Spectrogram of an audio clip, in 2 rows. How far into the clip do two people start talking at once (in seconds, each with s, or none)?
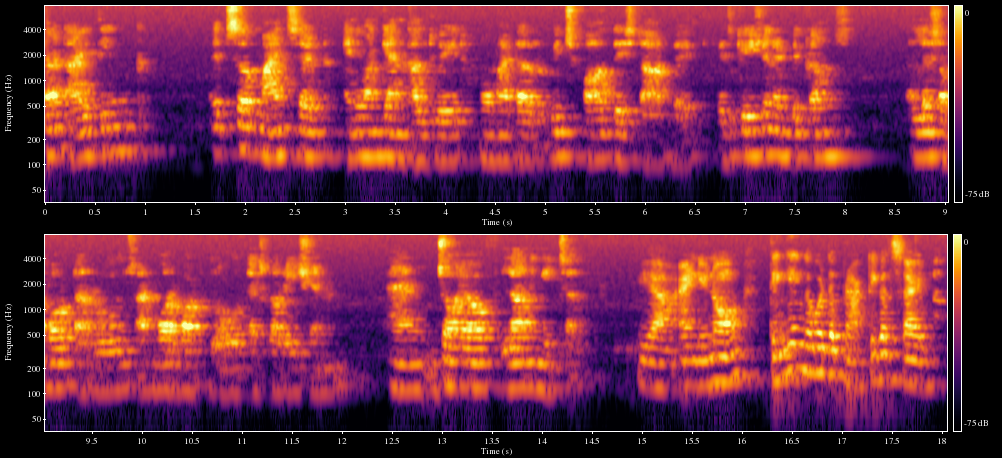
none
